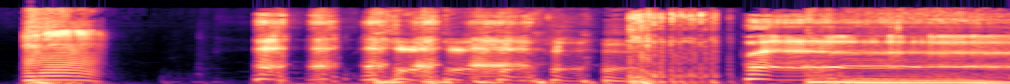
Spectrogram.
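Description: A person loudly imitates farting with their mouth: a short blurt, a pause, then a long run of sputtering, buzzing raspberries ending in a low rumbling blast.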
